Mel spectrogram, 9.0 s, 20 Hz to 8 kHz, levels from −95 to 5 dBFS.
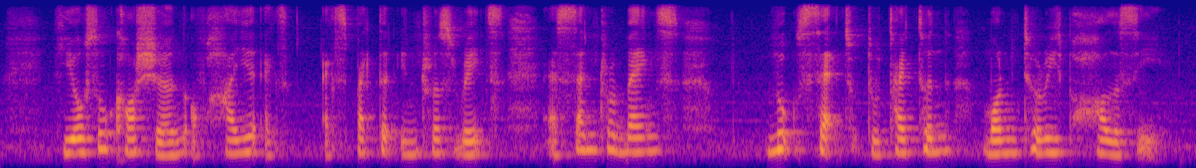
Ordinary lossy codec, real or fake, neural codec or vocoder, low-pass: none; real; none; 7.2 kHz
